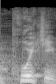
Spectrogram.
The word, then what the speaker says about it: potjie: going to take our poikie which basically just means a little pot in afrikaans so people call it something's a pointy pot but the correct way to say it's just poiky and we're just gonna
